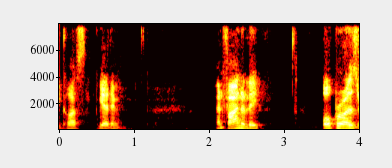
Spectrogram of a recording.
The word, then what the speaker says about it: Oprah: get him and finally oprah's real name is actually orpah people mispronounce it regularly so she changes to opera how about that so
